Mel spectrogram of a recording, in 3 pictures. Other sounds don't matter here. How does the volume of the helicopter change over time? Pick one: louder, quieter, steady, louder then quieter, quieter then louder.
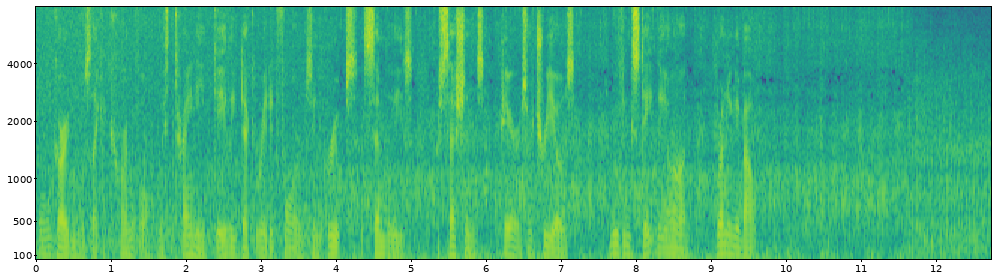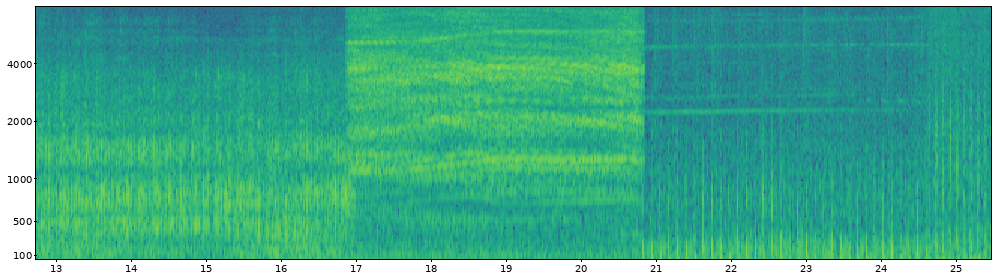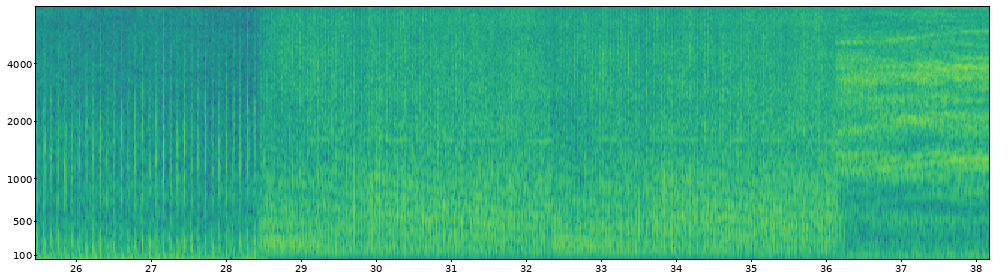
steady.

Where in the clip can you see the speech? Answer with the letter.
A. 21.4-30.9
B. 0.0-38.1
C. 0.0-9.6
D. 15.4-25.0
C.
